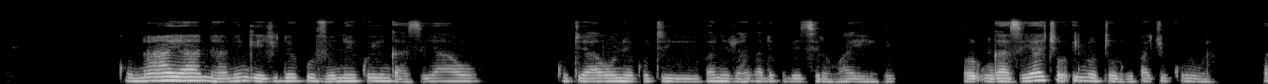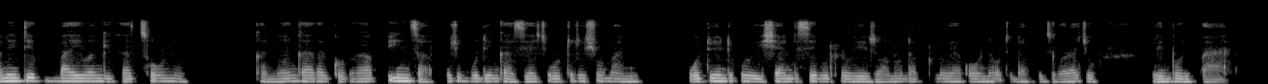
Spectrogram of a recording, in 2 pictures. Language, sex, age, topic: Ndau, female, 36-49, health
